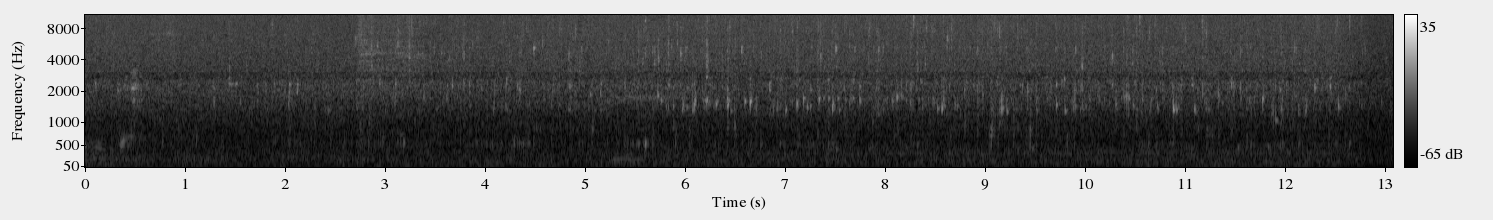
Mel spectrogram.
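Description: Spring water trickles and pours outdoors at a natural spring in a Japanese forest. The flow is quiet and steady, a soft continuous babble with faint splashy drips, and it carries on alone without a break.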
